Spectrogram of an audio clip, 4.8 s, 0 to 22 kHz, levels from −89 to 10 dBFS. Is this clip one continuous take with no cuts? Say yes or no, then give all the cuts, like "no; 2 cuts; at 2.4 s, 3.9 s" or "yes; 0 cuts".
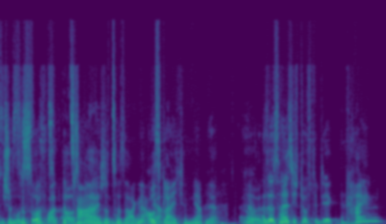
yes; 0 cuts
